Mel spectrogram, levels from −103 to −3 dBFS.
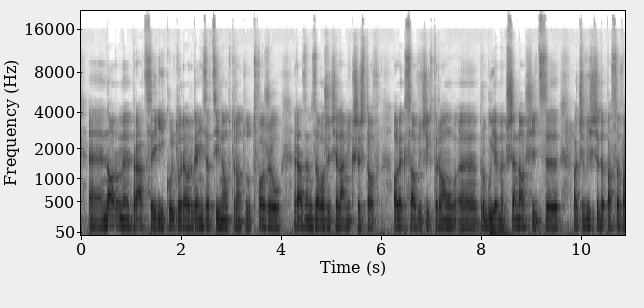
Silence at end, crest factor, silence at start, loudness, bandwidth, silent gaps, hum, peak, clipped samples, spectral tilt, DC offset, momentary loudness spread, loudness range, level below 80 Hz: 0 s; 18 dB; 0 s; -23 LUFS; 12 kHz; none; none; -4 dBFS; under 0.1%; -7 dB/octave; under 0.1%; 5 LU; 2 LU; -40 dBFS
